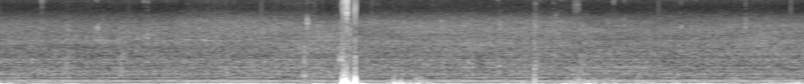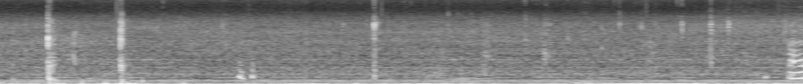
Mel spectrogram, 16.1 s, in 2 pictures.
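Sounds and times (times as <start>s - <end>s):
steady low hum: 0.0s - 16.0s
mango being chewed: 8.7s - 15.9s.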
